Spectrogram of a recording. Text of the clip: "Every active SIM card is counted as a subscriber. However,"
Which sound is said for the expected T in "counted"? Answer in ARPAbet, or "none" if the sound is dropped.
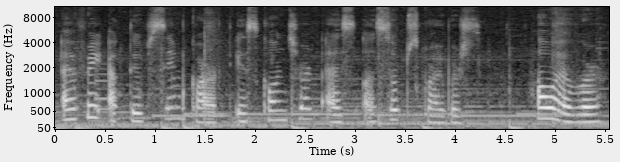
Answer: S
